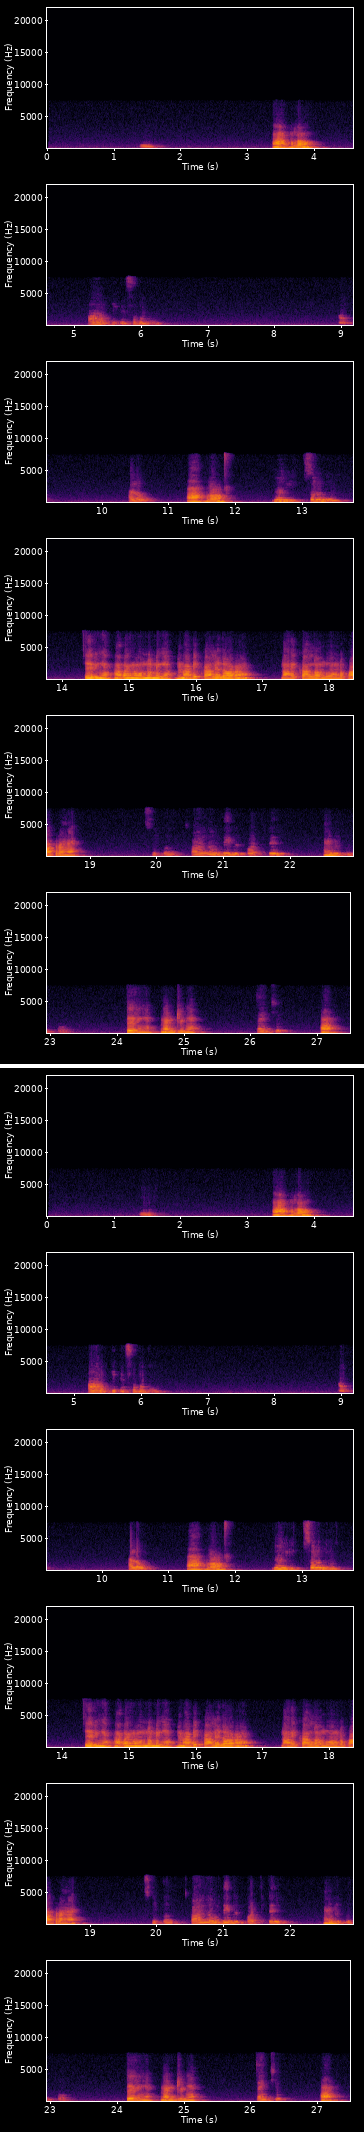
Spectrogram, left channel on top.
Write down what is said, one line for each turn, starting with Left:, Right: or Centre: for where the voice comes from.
Right: ம்
Centre: ஆ ஹலோ
Right: ஆ கேக்குது சொல்லுங ஹலோ ஹலோ
Centre: ஆ ஹலோ
Right: உம் சொல்லுங்க
Centre: சேரிங்க அதாங்க ஒண்ணு இல்லிங்க நாளைக்கி காலைல வரே நாளைக்கி காலைல வந்து உங்கள பாக்குறேங்க
Right: <unintelligible> காலல வந்து என்னன்னு பாத்துட்டு
Centre: ம்
Right: ஒரே <unintelligible>
Centre: சேரிங்க நன்றிங்க
Right: தேங்க்யூ
Centre: ஆம்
